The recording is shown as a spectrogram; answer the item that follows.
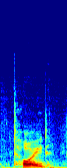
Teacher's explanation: Lumbee English speakers share vowel sounds present in the Outer Banks accent, where tide is pronounced toid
